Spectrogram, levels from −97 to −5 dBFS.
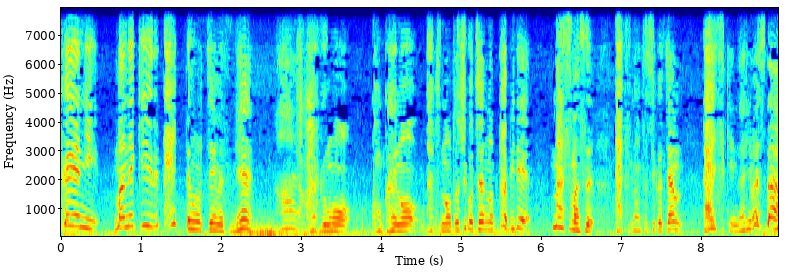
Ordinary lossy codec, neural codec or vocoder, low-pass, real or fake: none; none; none; real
